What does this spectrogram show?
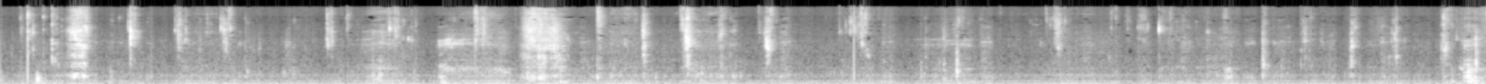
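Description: Wet chewing and mouth smacks of a man eating balbacua beef. Short smacks and clicks come at irregular intervals, the loudest about five seconds in.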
